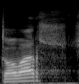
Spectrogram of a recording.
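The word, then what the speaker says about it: Kovář: Uh, numur divi - Kovārš. Kovār rakstās. Mm -hmm. Izrunājās Kovārš, Čeks.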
